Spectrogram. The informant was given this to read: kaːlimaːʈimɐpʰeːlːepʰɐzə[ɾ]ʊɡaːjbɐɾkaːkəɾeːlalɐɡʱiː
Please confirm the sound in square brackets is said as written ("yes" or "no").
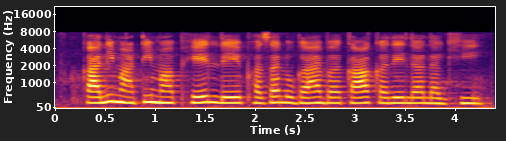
no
